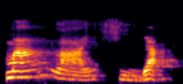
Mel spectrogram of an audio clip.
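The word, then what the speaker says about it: 马来西亚: Malaysia. Oke, ma-nya nada 3. Jadi pas baca Ma. itu turun. Bu. Malai, nyambung ke sampingnya itu karena lai 2, jadi langsung naik. Malai, si 1, ya 4 ya.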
